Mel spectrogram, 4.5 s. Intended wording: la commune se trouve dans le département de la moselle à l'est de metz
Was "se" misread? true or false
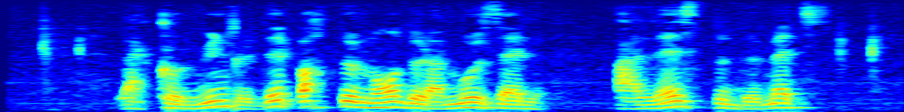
true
